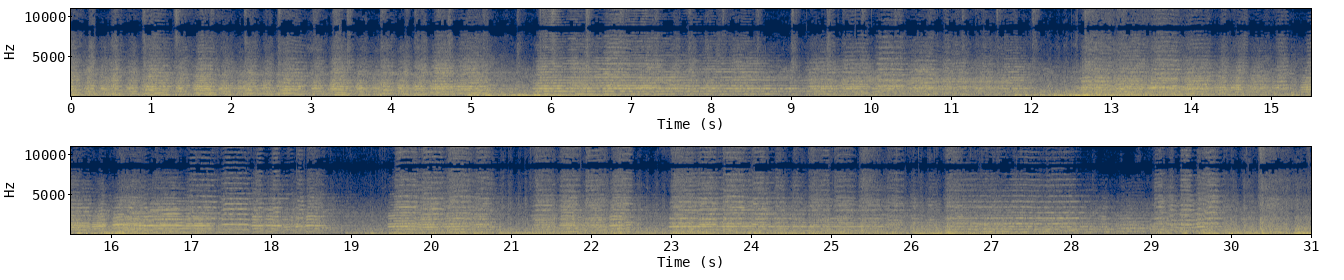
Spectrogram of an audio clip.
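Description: Marching band playing a brass-led arrangement: trumpets and trombones carry held chords and melody lines that move in phrases every few seconds.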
